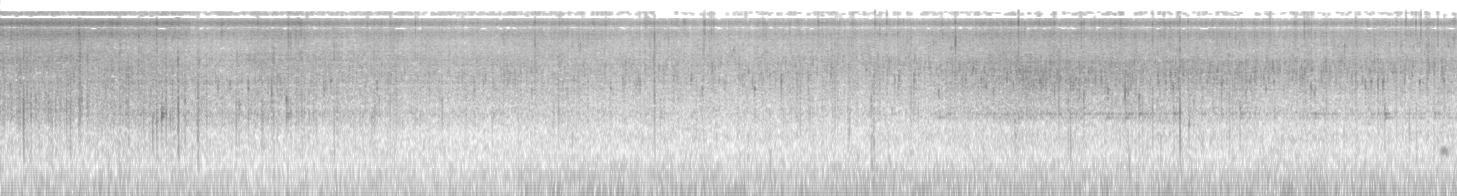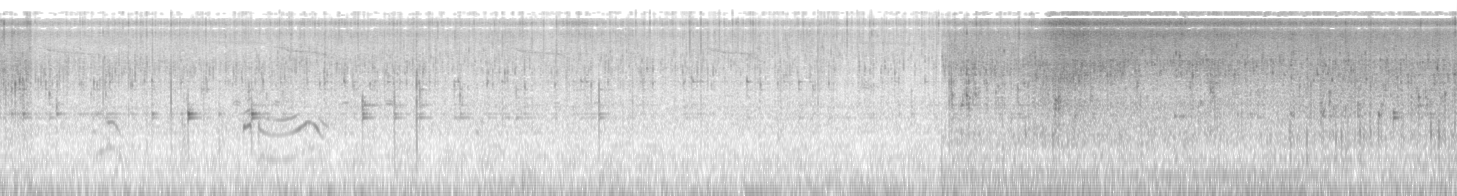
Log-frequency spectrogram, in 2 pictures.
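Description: Chicken chapli kababs sizzling as they shallow-fry in oil on a large tawa. The sizzle is steady, softens partway through and grows louder again near the end.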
